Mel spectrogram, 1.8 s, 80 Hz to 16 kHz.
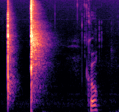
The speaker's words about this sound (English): Okay, so I'm recording right now, starting here, and then yeah, we can clap. All right. Want to just go 3, 2, 1, clap together?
